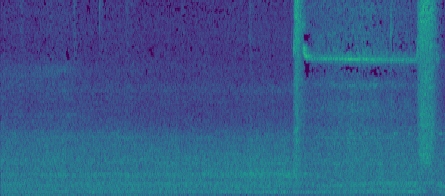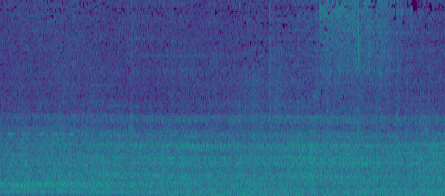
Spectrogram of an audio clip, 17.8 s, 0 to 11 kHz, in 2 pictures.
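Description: Class 66 diesel freight locomotive passing with its EMD two-stroke V12 running, then a rake of covered box wagons rolling by with steady wheel-on-rail noise. Two brief sharp noises come a few seconds apart around the middle, and a thin high whine sets in near the end.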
